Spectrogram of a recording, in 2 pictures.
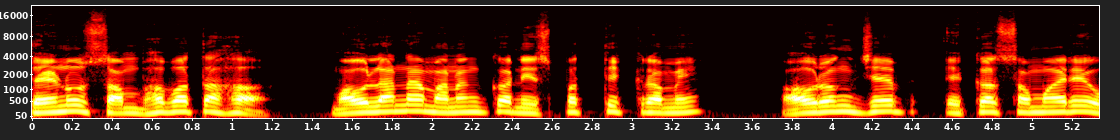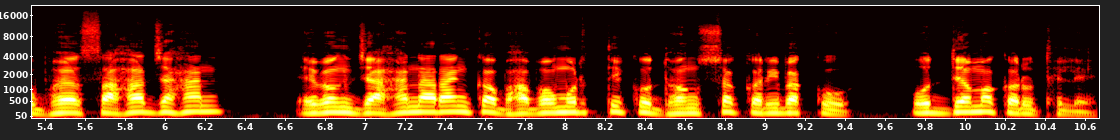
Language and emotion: Odia, neutral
